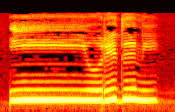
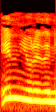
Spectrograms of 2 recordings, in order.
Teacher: ای یوریدنی، نون ساکن کے بعد یا آ رہی ہے، نون کو آپ یا میں مرج کریں گے، اور مرج کر کے ساتھ غنہ کریں گے · Shown in: first take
